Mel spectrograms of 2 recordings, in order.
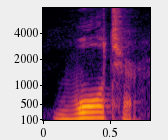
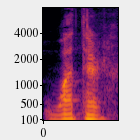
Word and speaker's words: water: word in your story water water not water nope it's not what you expect the vowel sound is water water and you use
